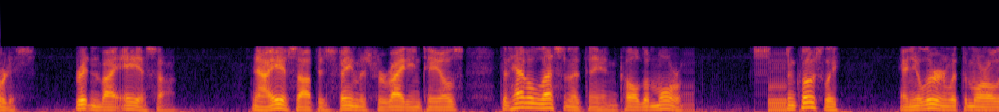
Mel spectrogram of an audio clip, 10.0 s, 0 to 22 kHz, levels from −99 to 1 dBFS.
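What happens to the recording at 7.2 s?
Right after "the end called a", from 6.85 to 7.87 s, the speech turns into a rigid, metallic buzz at a fixed 50 Hz, and only the rough shape of the words comes through. This is robotic sound from repeated short buffers, likely caused by new audio arriving too seldom, so the playback repeats the last stretch while most of the real audio is skipped. A 50 Hz buzz fits a 20 ms repeated buffer. What sets it apart from codec roughness is that the buzz sits at a fixed rate and follows the voice only roughly.

Underneath, the GSM full-rate codec roughness heard across the whole clip is also present here: a gravelly, buzzy texture with nothing above 3.8 kHz, consistent with the 13 kbps coding.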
